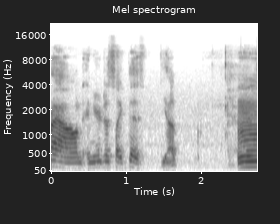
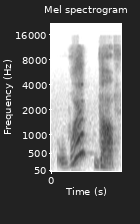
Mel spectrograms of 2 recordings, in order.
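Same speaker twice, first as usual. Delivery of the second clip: disbelief; 5 semitones higher, 5 dB louder, slower than usual. Retold or imitated. Reacting to coach's rule.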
